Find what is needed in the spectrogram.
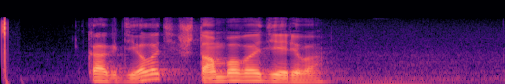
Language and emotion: Russian, neutral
